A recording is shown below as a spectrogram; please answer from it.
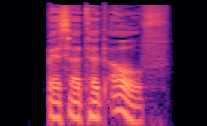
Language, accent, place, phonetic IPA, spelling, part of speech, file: German, Germany, Berlin, [ˌbɛsɐtət ˈaʊ̯f], bessertet auf, verb, De-bessertet auf.ogg
- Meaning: inflection of aufbessern: 1. second-person plural preterite 2. second-person plural subjunctive II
